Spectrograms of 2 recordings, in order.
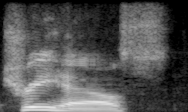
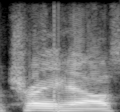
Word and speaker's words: Tre House: But the place I went to is called Tree House, or Trey House, however you want to pronounce that. It's TRE House.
